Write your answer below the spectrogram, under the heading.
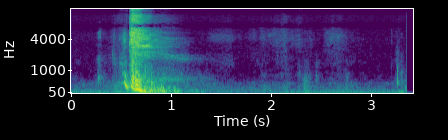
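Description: A single forceful sneeze: a sharp burst of air and noise that fades quickly, then quiet room sound.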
